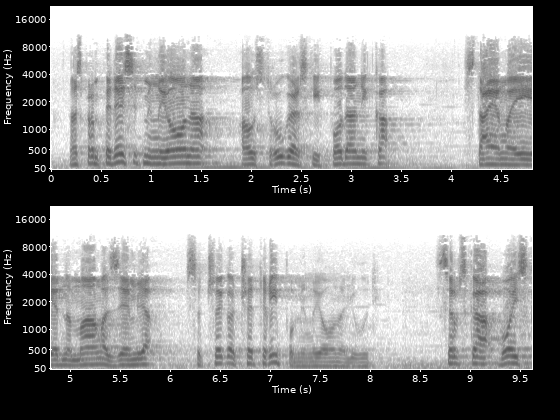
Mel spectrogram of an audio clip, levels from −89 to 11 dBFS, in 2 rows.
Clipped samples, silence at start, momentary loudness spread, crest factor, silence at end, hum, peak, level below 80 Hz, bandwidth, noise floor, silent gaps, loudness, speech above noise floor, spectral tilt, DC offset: under 0.1%; 0 s; 13 LU; 18 dB; 0 s; none; -10 dBFS; -52 dBFS; 11 kHz; -52 dBFS; none; -27 LUFS; 24 dB; -3 dB/octave; under 0.1%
